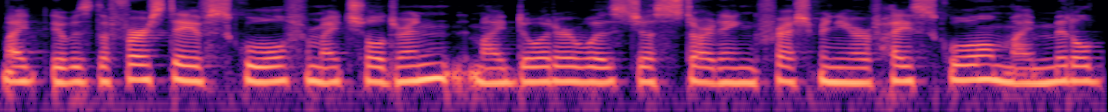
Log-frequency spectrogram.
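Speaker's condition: No condition

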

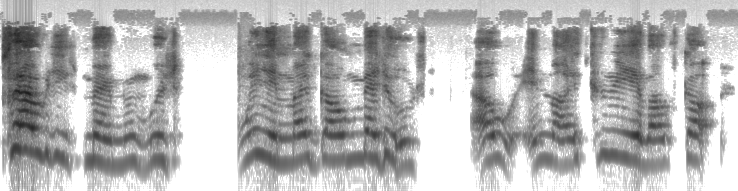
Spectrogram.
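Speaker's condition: Cerebral palsy; could not jump

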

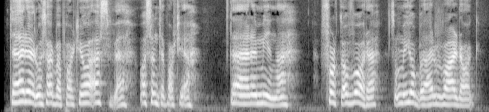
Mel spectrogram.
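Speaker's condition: Down syndrome; chromosomal abnormality, adult woman aged 48

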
